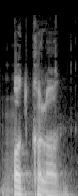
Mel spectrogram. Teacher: And when people uh, you say it really fast, you you notice that the do kind of disappears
